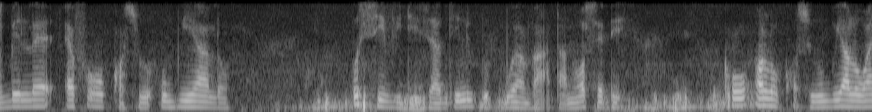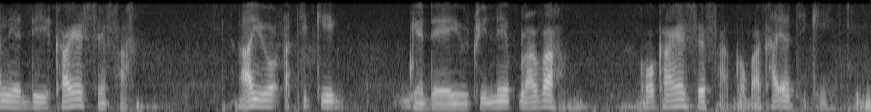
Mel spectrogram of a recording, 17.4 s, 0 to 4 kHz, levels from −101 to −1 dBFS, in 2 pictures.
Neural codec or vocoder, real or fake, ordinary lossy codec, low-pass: codec, 16 kHz, 2 kbps, X-Codec, WavLM features, trained on Multilingual LibriSpeech; fake; Opus, 64 kbps; 3.6 kHz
